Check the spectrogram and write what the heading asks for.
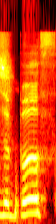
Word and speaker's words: LaBeouf: Now look, I don't know anything about anything, but I'm like 99% sure it's not supposed to be pronounced LaBeouf. And they spelled it LABEEF.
